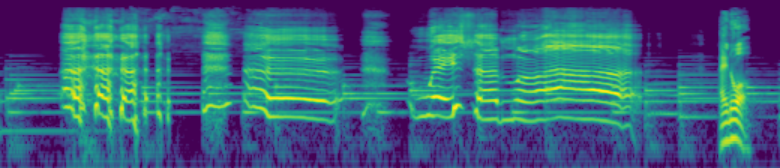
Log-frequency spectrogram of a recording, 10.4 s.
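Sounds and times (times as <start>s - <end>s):
person sobbing and wailing: 0.8s - 8.6s
speech: 1.0s - 3.8s, 9.6s - 10.0s.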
